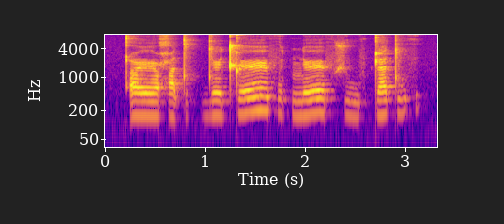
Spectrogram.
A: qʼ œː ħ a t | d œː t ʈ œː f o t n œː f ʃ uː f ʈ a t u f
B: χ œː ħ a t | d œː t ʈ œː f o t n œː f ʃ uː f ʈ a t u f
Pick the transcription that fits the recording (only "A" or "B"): A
